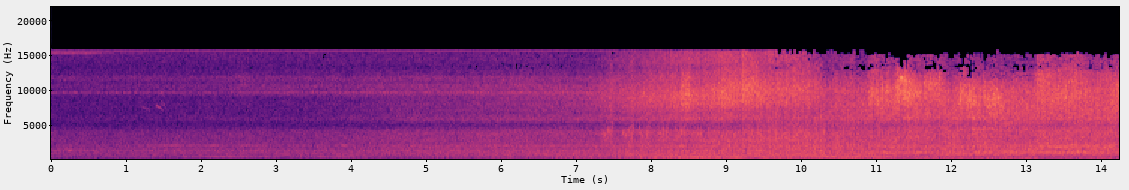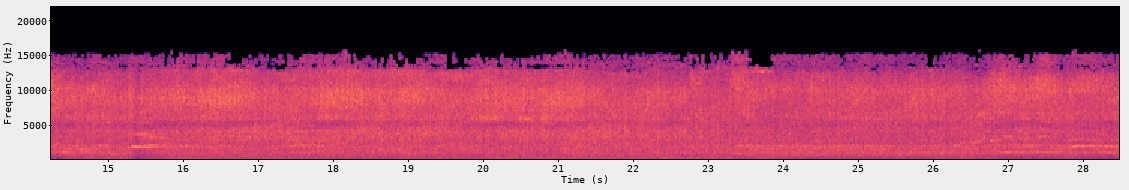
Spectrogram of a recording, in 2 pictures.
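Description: Rolling-highway freight train, lorries riding on low-floor wagons, passing close by at speed. The noise grows as the train approaches over the first eight seconds, then becomes a steady loud rumble and clatter of the wagons' wheels on the rails as the long train rolls past.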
